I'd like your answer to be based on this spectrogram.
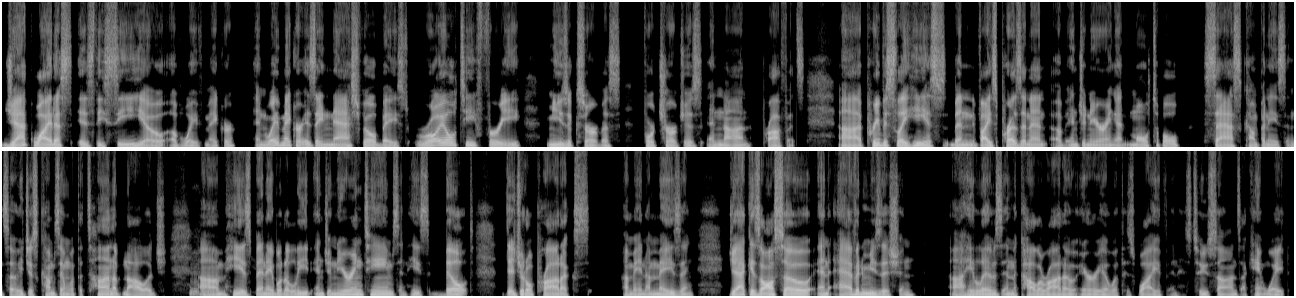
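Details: Adult male speaker; normal voice.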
